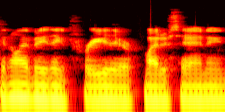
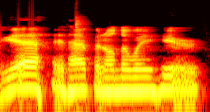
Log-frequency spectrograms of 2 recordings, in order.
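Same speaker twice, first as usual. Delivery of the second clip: mock couple voice; 8 semitones higher than usual. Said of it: "that couple was like".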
